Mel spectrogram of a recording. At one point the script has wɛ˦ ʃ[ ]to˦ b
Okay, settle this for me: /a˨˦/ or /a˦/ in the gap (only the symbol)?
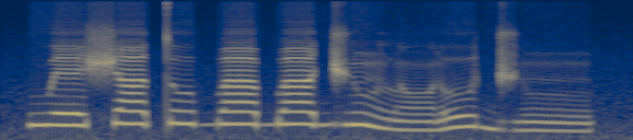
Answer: a˦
